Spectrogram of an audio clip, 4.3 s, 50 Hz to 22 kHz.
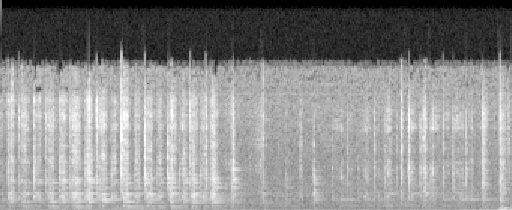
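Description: Metal tabs being cut and smoothed off an Allison 1000 transmission bellhousing, producing a steady, close rasping grind that runs continuously without talk.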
